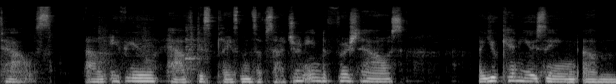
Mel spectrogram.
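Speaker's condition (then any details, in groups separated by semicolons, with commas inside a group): No condition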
